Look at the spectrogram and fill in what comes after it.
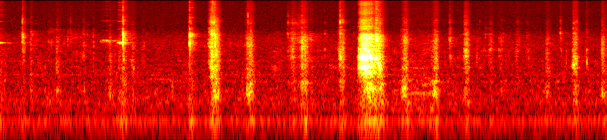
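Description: Close-miked chewing and mouth sounds of a person eating fried rice and a crisp cucumber slice, with scattered small clicks. One louder rustle about five and a half seconds in.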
